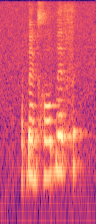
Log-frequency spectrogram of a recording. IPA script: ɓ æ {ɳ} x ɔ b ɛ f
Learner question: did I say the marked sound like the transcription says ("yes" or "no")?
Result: yes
